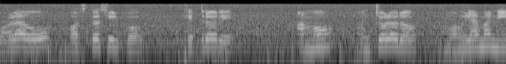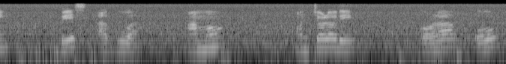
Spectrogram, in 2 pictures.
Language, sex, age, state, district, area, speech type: Odia, female, 45-60, Odisha, Sundergarh, urban, spontaneous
